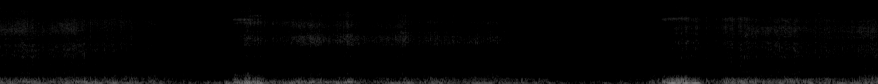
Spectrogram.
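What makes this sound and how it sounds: A yellow-handled metal scraper digs into the pitted top of a round, solid, wet green floral foam cylinder, crushing it. The result is a steady, soft, low crunching and scraping rustle with a bright fizzy texture, swelling into louder crushes around 2.5 and 6.8 seconds.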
